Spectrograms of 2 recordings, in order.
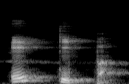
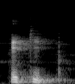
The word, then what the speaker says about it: équipe: QU, we have to read it K. Équipe. Don't pronounce the I at the end, but instead pronounce the P. Équipe. Équipe.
